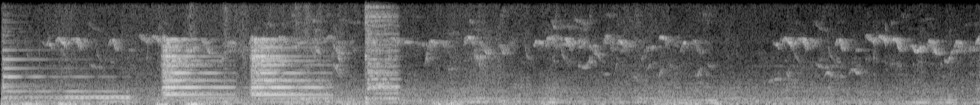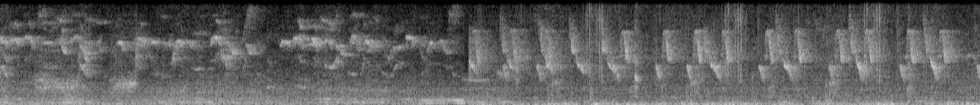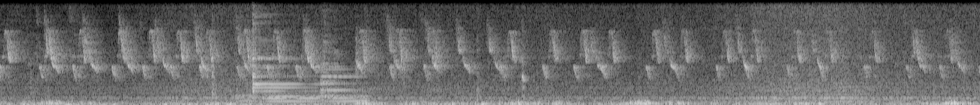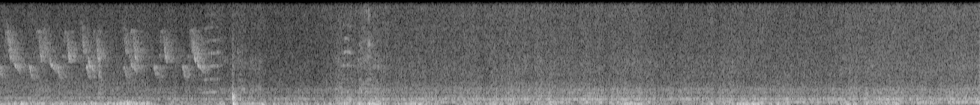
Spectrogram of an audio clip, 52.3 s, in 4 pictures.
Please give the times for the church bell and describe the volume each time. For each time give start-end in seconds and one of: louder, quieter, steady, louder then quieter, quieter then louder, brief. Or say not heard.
0.0-5.3 louder then quieter
29.2-31.1 brief.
